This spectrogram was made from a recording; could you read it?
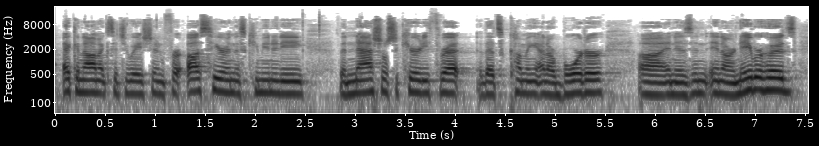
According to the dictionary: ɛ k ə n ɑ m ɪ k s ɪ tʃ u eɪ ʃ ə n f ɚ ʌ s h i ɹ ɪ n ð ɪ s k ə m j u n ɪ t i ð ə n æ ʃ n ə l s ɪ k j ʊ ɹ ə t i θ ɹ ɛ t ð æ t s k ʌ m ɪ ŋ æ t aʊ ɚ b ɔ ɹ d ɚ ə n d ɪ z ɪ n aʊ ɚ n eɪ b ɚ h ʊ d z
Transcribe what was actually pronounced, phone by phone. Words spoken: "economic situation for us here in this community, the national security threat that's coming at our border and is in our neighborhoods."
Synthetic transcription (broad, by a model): ɛ k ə n ɑ m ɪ k s ɪ tʃ u eɪ ʃ ə n f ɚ ʌ s h i ɹ ɪ n ð ɪ s k m j u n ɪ t i ð ə n æ ʃ n l s ɪ k j ʊ ɹ ə t i θ ɹ ɛ t ð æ t s k ʌ m ɪ ŋ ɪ t aʊ ɚ b ɔ ɹ d ɚ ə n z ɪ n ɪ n aʊ ɚ n eɪ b ɚ h ʊ d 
